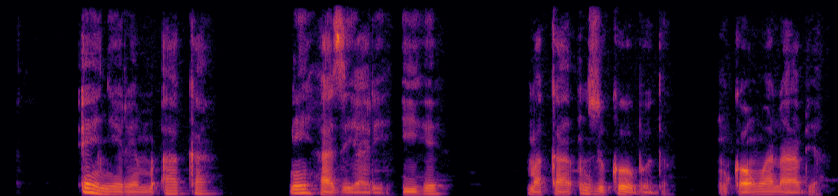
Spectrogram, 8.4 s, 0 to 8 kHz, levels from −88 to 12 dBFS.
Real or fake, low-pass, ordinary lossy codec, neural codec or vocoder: real; none; none; none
